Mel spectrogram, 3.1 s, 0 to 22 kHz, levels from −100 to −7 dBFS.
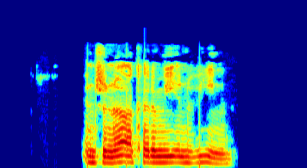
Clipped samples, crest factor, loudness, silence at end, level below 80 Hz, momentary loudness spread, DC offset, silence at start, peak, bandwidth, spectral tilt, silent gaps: under 0.1%; 16 dB; -15 LUFS; 0.75 s; -52 dBFS; 11 LU; under 0.1%; 0.85 s; 0 dBFS; 7.6 kHz; -6 dB/octave; none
